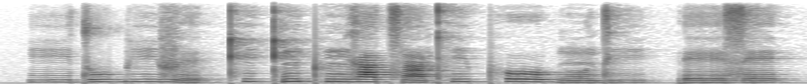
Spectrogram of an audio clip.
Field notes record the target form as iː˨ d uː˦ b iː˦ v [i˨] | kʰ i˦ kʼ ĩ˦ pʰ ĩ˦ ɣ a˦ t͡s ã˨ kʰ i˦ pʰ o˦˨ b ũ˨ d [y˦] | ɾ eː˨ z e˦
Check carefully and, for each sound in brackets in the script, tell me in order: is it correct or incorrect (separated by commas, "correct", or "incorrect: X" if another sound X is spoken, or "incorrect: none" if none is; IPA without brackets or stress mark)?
incorrect: ɪ˨, incorrect: i˦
